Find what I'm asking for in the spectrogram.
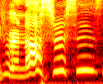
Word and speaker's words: rhinoceroses: Rhinoceroses? Is that how you say it? – Yeah.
